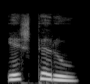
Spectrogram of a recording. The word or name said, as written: ಎಷ್ಟರು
